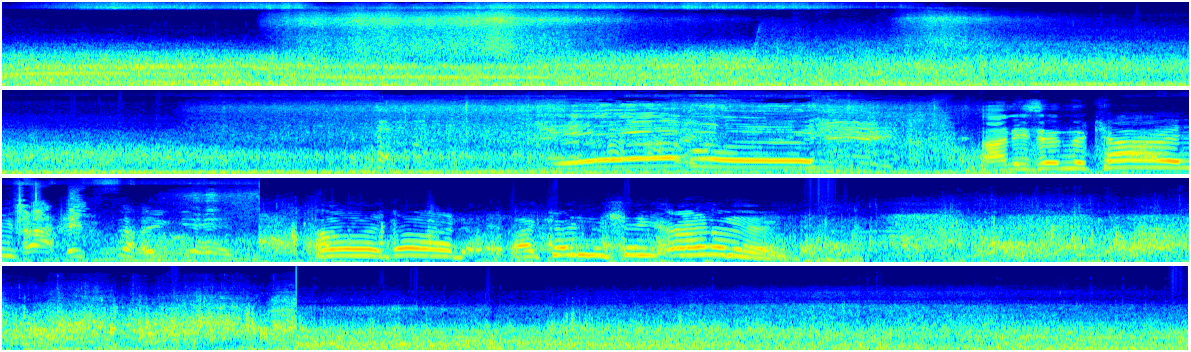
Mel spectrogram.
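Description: A motorboat engine rumbles steadily close by.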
